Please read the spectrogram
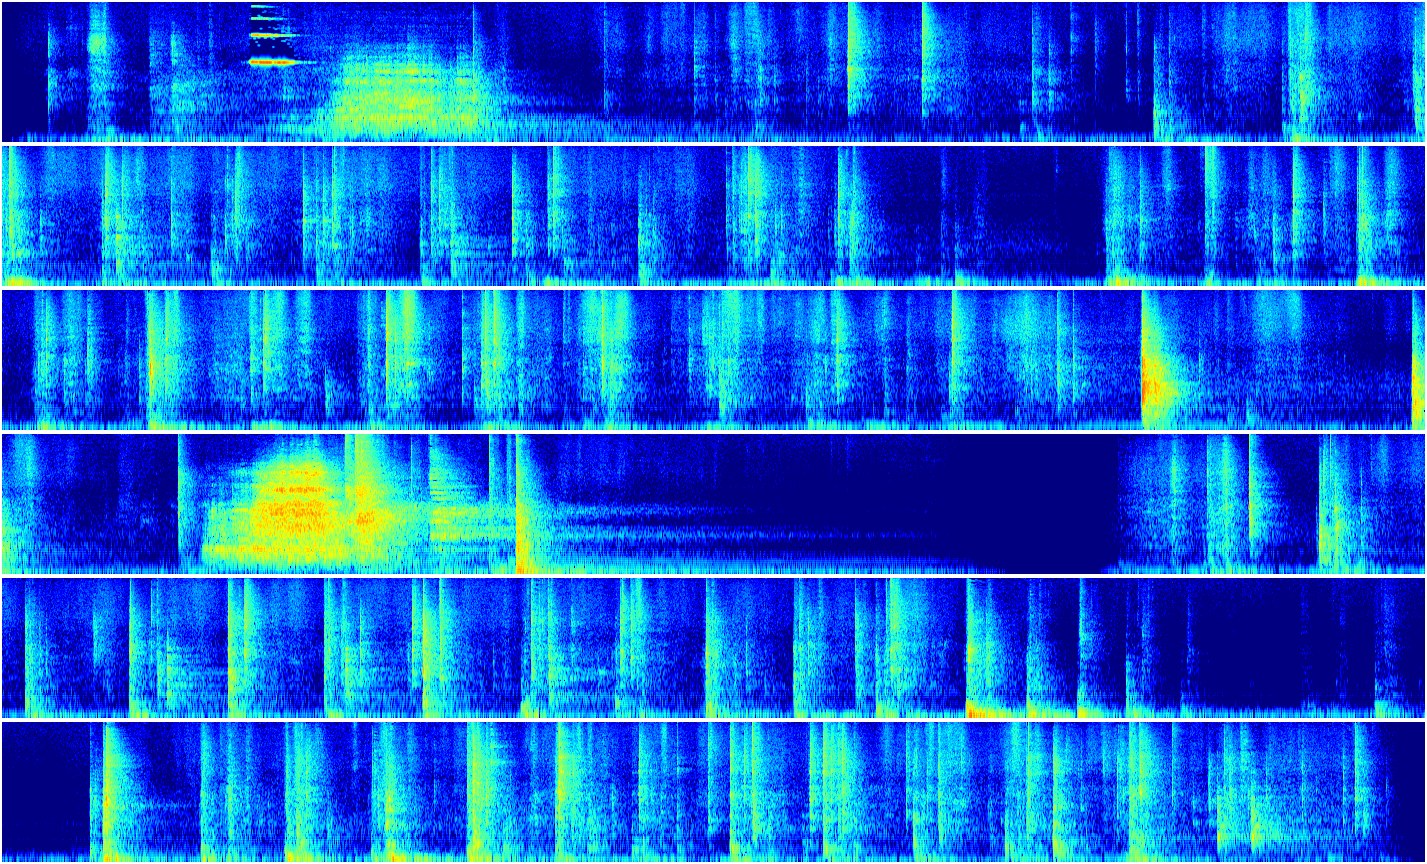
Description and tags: opening and closing a loft door
opening a big loft door from the ceiling and unfold the wooden ladder. climbing slowly upstairs and downstairs, folding the ladder again and closing the squeaky door. a second version of climbing upstairs width man shoes is included at the end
